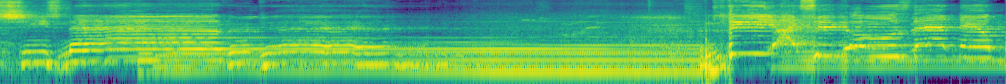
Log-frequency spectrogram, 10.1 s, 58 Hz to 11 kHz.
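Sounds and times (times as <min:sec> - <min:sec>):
person singing: 0:00.0 - 0:05.6, 0:06.9 - 0:10.0.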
